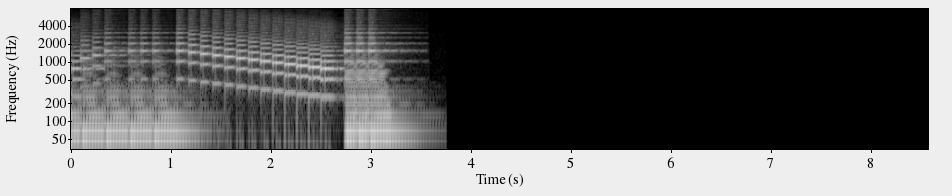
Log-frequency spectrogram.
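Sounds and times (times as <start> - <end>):
pulse tone: 0.2 - 3.6.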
